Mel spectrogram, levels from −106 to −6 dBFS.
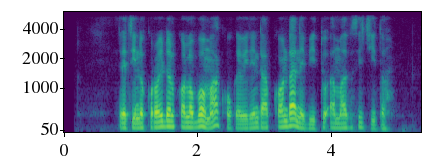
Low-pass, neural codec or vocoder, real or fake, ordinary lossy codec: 5.4 kHz; none; real; none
